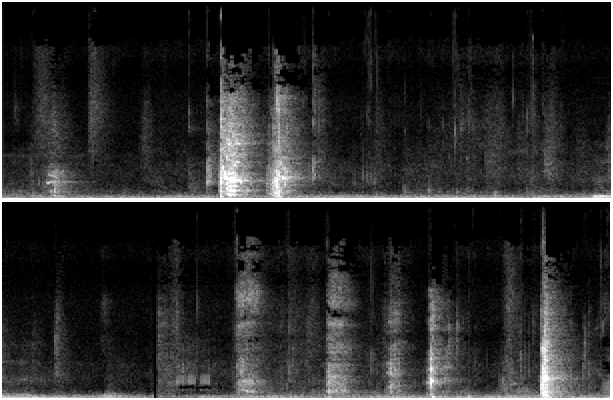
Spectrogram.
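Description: A corgi gives sharp, harsh honking coughs in short bursts, typical of kennel cough.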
